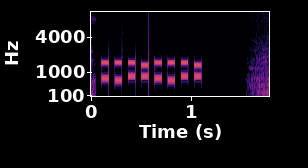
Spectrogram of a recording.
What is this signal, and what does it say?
DTMF, heard as telephone touch tones, tones of about 100 ms. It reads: 63986398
